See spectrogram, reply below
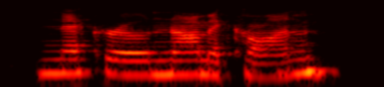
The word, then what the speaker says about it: Necronomicon: The Book of the Dead, discovered in a cabin in Sam Raimi's Evil Dead films, is based on Lovecraft's, Necronomicon.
